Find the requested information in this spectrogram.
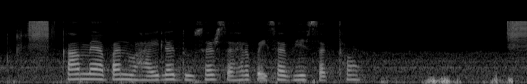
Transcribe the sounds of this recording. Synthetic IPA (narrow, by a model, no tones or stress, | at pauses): kaːmɛ̃əpənbʱaːilad̪uːsəɾsəɦəɾpɐɪsabʱeːd͡ʒsək̚t̪ʰõ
